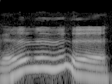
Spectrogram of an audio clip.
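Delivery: high, loud wordless radio-host babble; mock radio voice. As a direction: imitate a teasing take on radio voice. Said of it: "you totally do a radio voice".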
